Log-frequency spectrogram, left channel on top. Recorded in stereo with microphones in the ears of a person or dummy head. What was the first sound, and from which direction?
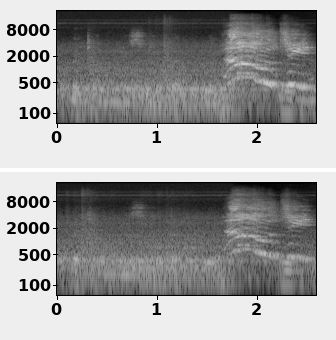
A man speaking, 80° left.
